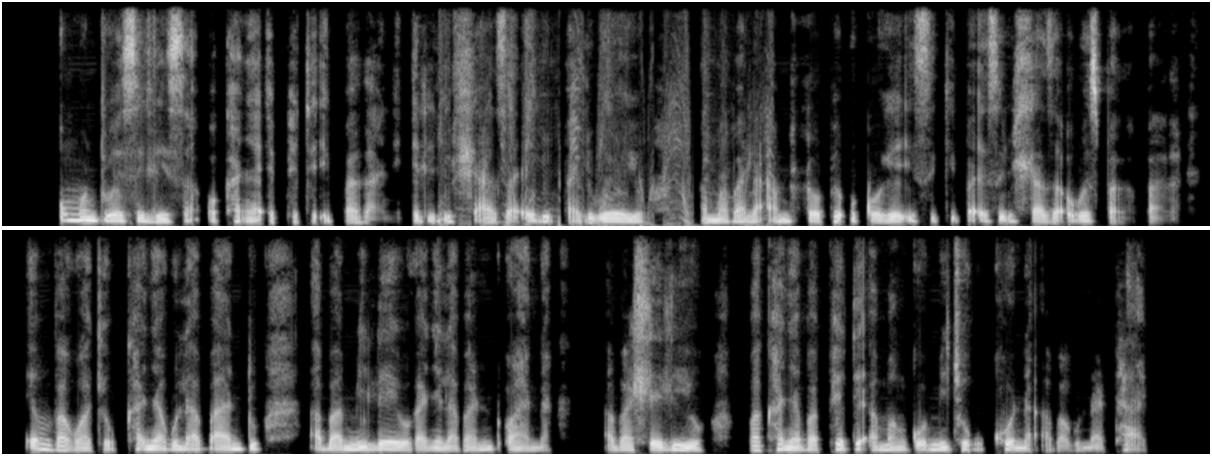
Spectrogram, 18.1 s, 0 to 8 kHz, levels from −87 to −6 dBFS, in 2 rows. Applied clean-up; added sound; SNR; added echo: neural separator model SepFormer DNS4.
